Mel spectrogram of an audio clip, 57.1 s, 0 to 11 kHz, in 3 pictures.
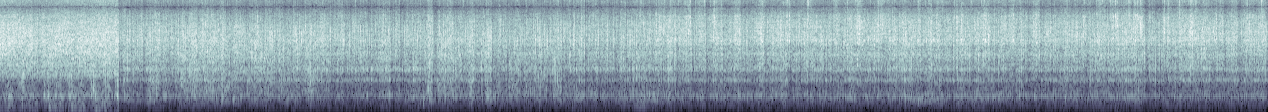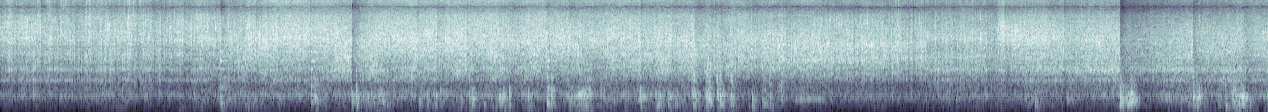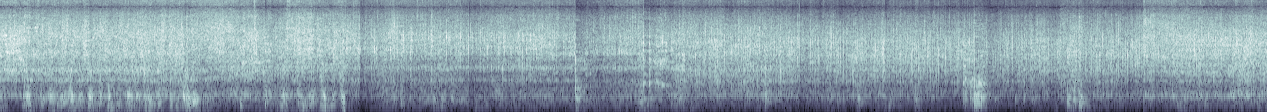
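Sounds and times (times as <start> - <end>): meat sizzling in a pan: 0.0 - 57.0
wooden spoon scraping a pan: 36.8 - 43.3.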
